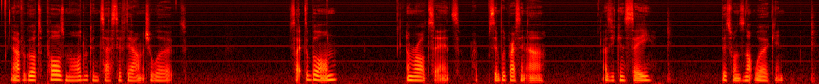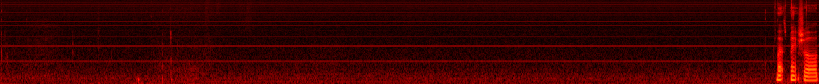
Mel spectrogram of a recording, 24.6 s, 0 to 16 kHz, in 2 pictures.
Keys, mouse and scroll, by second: 0.3 click, 3.6 right click, 5.7 r, 9.6 click, 9.9 ctrl+z, 10.3 right click, 17.1-20.8 middle drag, 21.5 right click.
